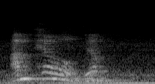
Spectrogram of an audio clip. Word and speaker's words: 암페어: 아니는 암페어고요. 요거를 이제 이것도 마찬가지로 불어 암페르에서 유행했고요. 유행이 아니라 암페에서 그중에서 딴 거예요. 자 그래서 암 암페르 암페어 암페르 암페어라고 했고요. 자 기억하세요. 읽는 방법 암페 어라고 읽고요.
